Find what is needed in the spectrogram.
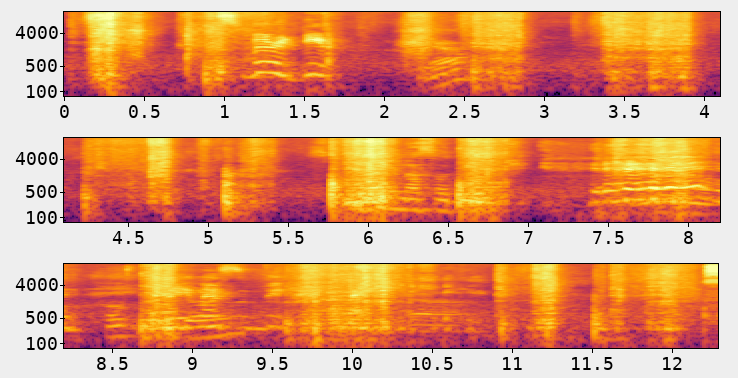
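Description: Hand digging and scraping in sand with a hard flat object: a run of irregular short scraping strokes.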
